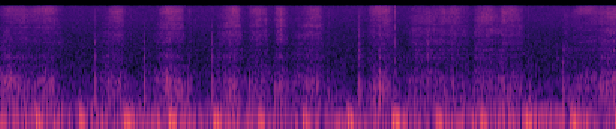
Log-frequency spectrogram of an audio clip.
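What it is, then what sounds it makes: Rigid cardboard box scratched with nails. A long fingernail traces and scratches the lid of a closed, hollow, yellow rigid cardboard beauty gift box covered in paper, then the nails of both hands rest on it and scratch. The result is a steady, dry scraping and rustling with short, brighter scratch strokes repeating at a fairly regular pace over a low, hollow rumble.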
